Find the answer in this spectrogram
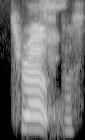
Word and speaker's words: trope: Why do you always say throat? There's no TH. There's no H. Trope. I don't know. That's how I pronounce it. That makes the TH sound of throat. But there's no H in trope.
